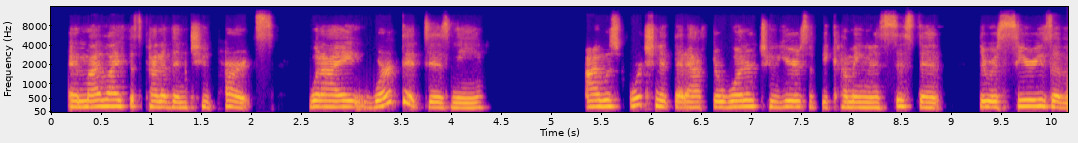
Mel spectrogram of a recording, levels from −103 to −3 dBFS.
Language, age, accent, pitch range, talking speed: English, 30-49, American, 185-215 Hz, 185 wpm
